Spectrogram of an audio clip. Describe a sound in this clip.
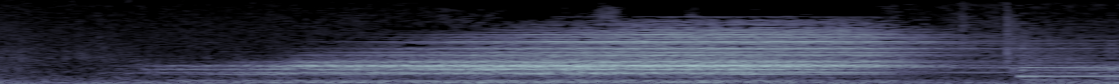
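An orchestra plays a sustained chord.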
